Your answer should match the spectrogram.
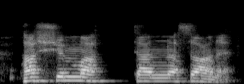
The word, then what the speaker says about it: Paschimottanasana: Paschimottanasana.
